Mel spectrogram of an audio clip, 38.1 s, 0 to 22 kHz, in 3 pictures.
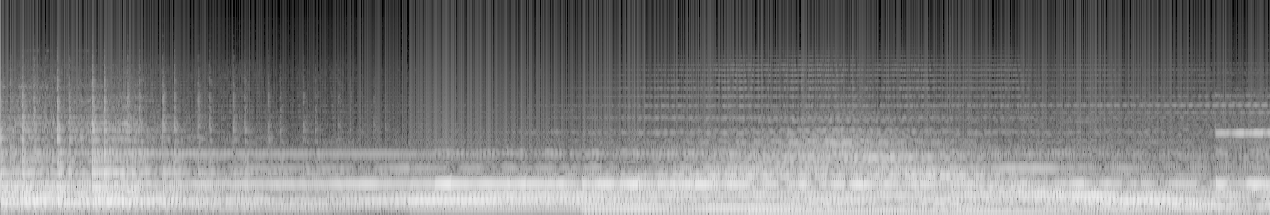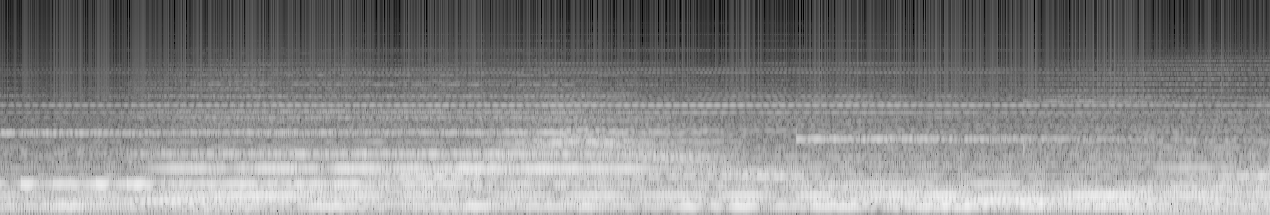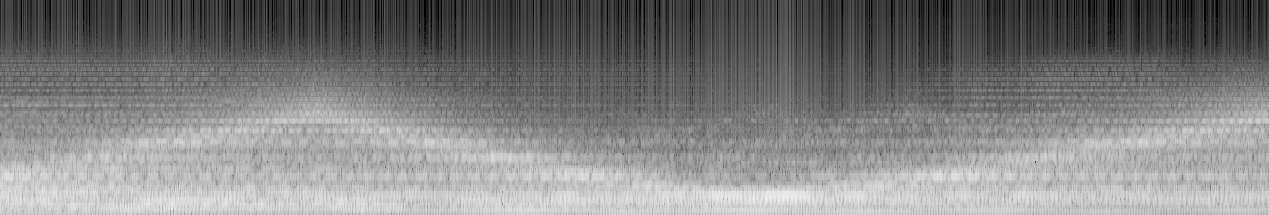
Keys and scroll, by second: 2.4 3, 6.3 ], 19.6 Delete, 20.3 ctrl+z, 26.3 4, 29.1 2, 34.3 4.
